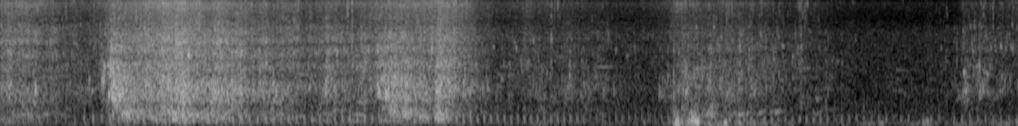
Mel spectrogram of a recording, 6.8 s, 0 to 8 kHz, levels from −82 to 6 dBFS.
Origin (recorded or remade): recorded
